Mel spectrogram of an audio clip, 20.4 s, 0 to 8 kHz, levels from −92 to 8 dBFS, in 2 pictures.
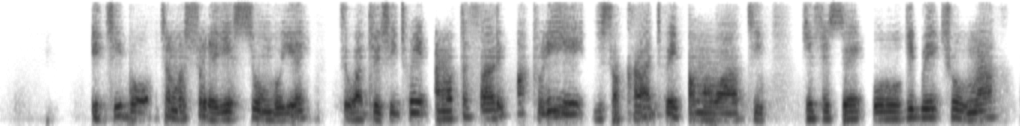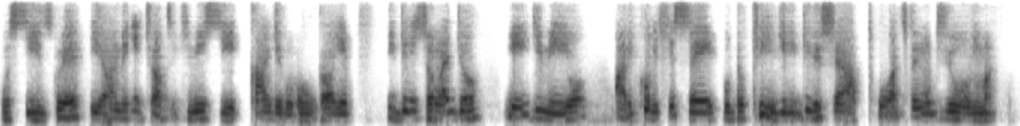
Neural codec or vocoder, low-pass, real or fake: codec, 44.1 kHz, 0.9 kbps, DAC; 7.2 kHz; fake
